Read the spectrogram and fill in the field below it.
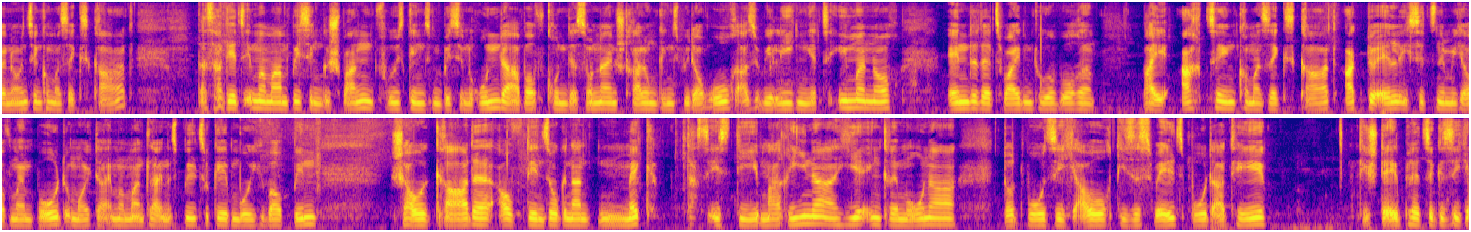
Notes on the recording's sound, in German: nehme ich euch wieder live mit nach Cremona an den Oberlauf des Grande Fiume Po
